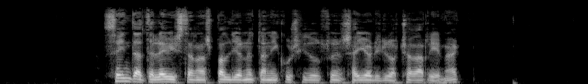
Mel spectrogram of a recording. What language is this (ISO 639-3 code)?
eus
